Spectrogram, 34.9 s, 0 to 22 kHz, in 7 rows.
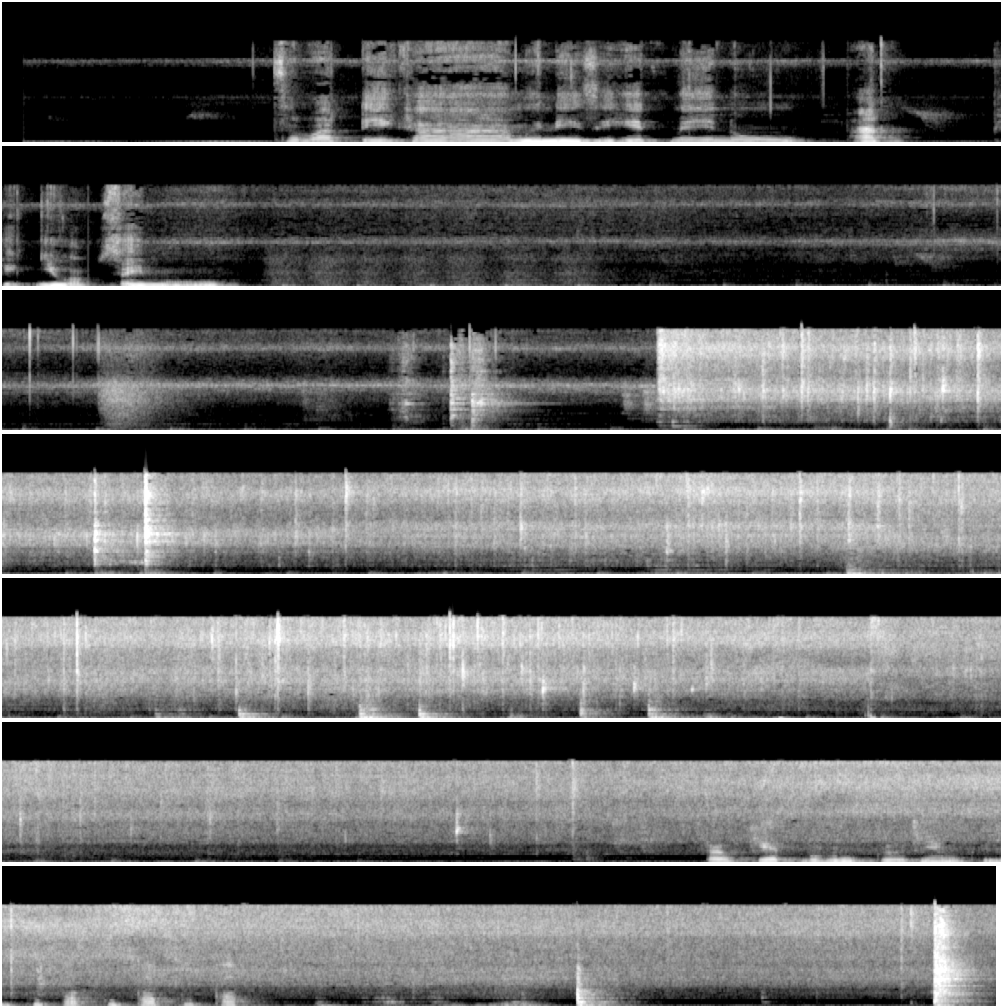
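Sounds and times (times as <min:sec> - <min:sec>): garlic sizzling in hot oil: 0:05.8 - 0:34.9
spatula scraping pan: 0:15.4 - 0:16.0, 0:17.0 - 0:23.9, 0:30.2 - 0:33.2.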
